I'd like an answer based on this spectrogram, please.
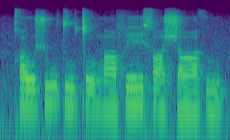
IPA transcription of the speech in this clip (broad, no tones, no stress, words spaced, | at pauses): qʰo ʃutu ǀoŋɑfexɑ ʃɑθu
